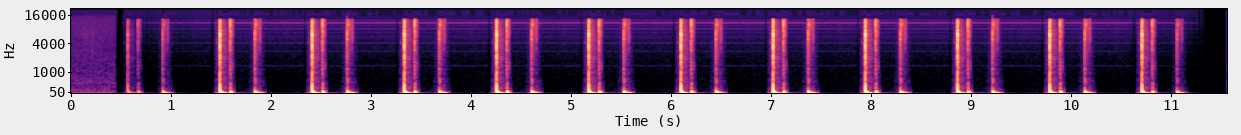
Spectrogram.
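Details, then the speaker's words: Simulated heart sounds at the apex, about 65 a minute, comparing normal, split and doubled first heart sound: split versus doubled first heart sound. "Сравните звучание нормы первый второй тон на верхушке и расщепление первого тона на верхушке и сразу же раздвоение первого тона на верхушке"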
